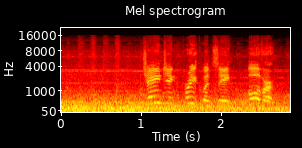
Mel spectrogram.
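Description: A young man speaks close into a microphone.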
